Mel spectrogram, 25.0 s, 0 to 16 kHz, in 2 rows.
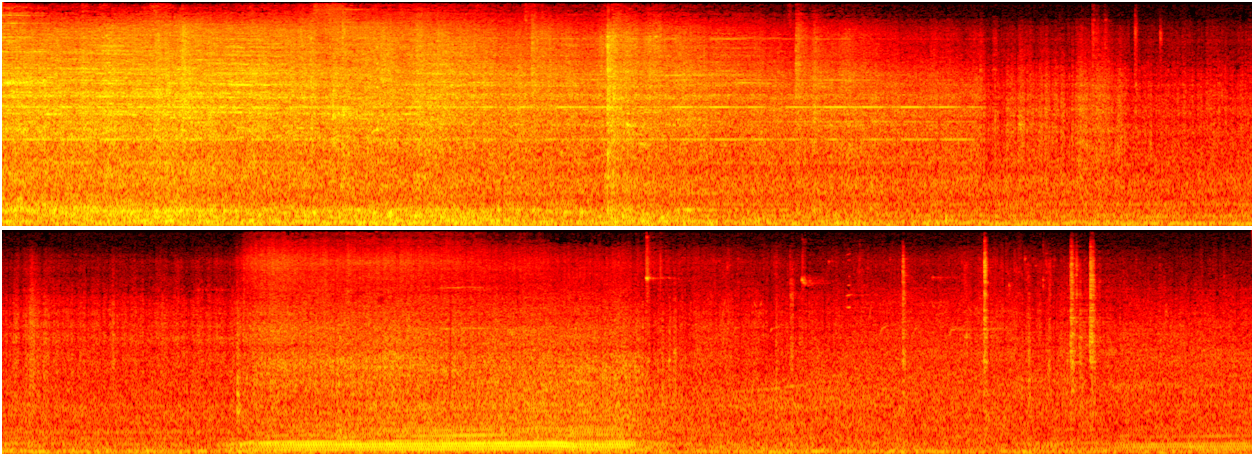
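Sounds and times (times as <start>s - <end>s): freight train rumble: 0.0s - 25.0s
traffic noise: 14.8s - 25.0s.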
